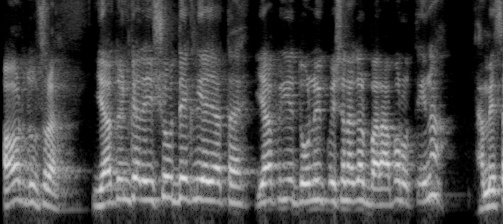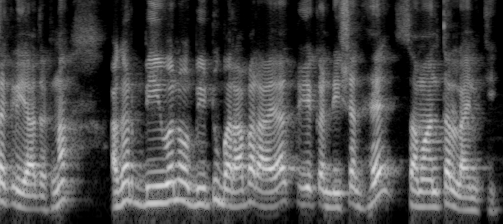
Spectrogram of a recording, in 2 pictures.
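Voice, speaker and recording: A man's voice: high voice, normal speed, a little mellow. A man teaching a board-exam math lesson step by step, asking questions and answering them himself. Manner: asks rhetorical questions and answers them, self-correcting aloud.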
